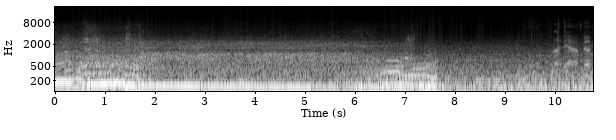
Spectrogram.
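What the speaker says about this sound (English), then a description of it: "But this car is just so much fun, man. And it's just so loud" A loud car drives through a short tunnel, its engine roaring and droning steadily with a sustained low tone and revving shifts echoing off the walls, ending abruptly partway through.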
